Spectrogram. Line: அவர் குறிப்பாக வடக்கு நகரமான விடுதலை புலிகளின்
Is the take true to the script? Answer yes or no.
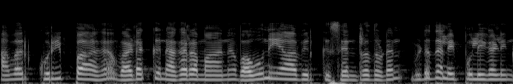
no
